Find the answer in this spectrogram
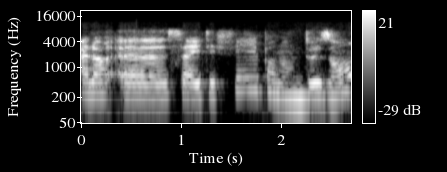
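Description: A woman is speaking. Her pitch sits fairly high. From France. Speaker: former doctoral student. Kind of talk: casual interview.

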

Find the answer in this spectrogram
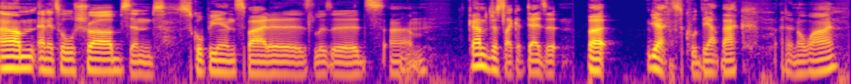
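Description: A man with an Australian accent speaks at a moderate pace. His pitch is fairly low, with ordinary variation. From Australia, Sydney. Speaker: exchange student. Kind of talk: casual chat.

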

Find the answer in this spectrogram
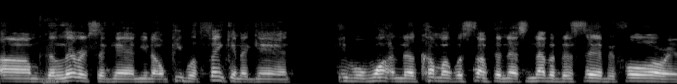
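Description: A man speaks at a fairly quick pace in a fairly high pitch, his tone dark and mellow. His intonation is flat and monotone, and the sound is dry and close with no echo. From Atlanta, Georgia (born in Queens, New York). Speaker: rapper. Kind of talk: interview. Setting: phone call. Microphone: phone line.

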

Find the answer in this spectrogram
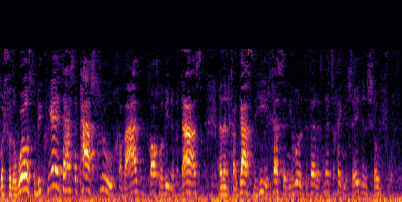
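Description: A man at a moderate pace with hardly any pauses, amid audible room echo and noticeable background noise. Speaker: Torah teacher. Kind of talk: lecture. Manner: whispering.

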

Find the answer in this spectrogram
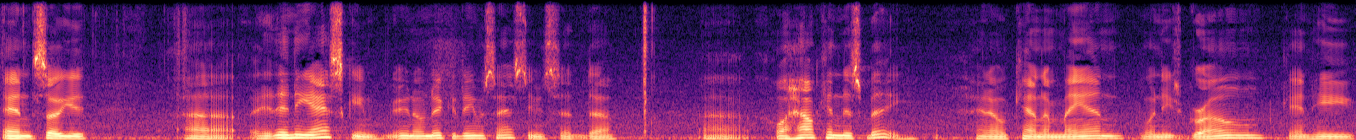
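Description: A man with a Southern US accent, medium pitch, ordinary pitch variation, and a moderate pace. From US South, Alabama. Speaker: Bible study co-host. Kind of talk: Bible study discussion.

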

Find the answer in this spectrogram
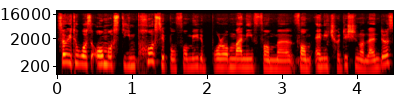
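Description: In a Chinese accent, a woman talks at a fairly quick pace and a medium pitch with lively intonation and a dry, close sound with no echo. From China. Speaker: startup co-founder. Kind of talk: casual interview chat.

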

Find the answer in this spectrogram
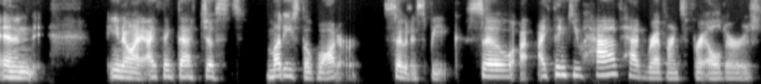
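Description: Using a plain, everyday voice, a woman with a fairly low pitch speaks at a moderate pace with ordinary pitch variation. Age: 50s. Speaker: professor. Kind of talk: interview.

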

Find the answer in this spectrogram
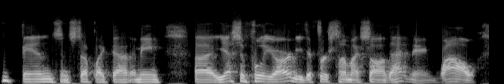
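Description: A man with a Canadian accent and a normal speaking voice, medium in pitch, at a moderate pace against a quiet background. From Canada, Toronto. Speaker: arena public address announcer. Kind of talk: casual interview.

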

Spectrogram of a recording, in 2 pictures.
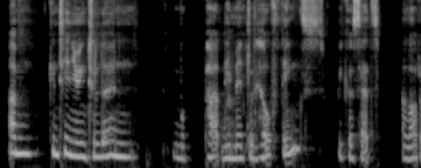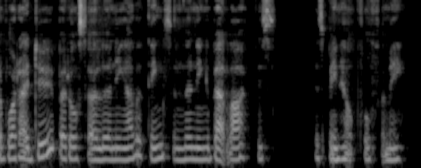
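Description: With an Australian accent, a woman speaks at a moderate pace in a fairly low pitch, her dark, mellow tone somewhat breathy and her pitch variation ordinary. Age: 70s. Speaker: GP. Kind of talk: group lunch conversation.

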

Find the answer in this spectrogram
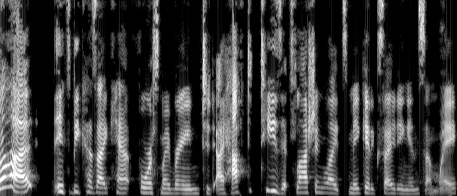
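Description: With a plain, everyday voice, a woman speaks at a moderate pace and medium pitch, with ordinary pitch variation, big swings in loudness, and a dry, close sound with no echo. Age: 30s. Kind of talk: casual interview conversation.

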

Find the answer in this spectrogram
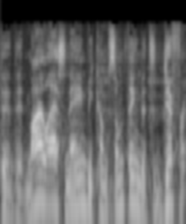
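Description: A man talks with a Texan accent in a somewhat breathy voice. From Texas. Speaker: golf association executive. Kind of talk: faith testimony interview.

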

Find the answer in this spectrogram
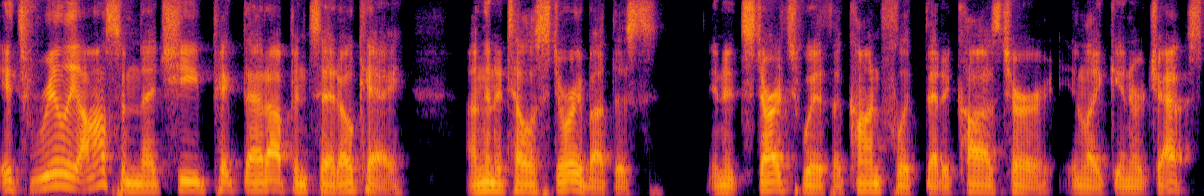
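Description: An ordinary speaking voice from a man, medium-pitched and at a moderate pace, over a quiet background. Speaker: podcast co-host. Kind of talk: analytical discussion.

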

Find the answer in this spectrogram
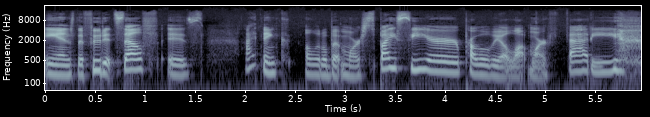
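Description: Using a plain, everyday voice, a woman with an American accent speaks at a fairly high pitch and moderate pace with lively intonation. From New York, raised by Egyptian family. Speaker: physician assistant. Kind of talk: interview.

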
